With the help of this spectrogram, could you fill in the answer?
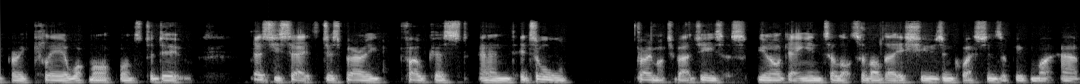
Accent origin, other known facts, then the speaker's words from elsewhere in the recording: United Kingdom; we're British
